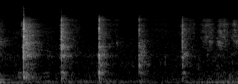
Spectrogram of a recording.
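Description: Crunchy food being chewed close to the microphone: a run of about five short, sharp crunches, a little under half a second apart.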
